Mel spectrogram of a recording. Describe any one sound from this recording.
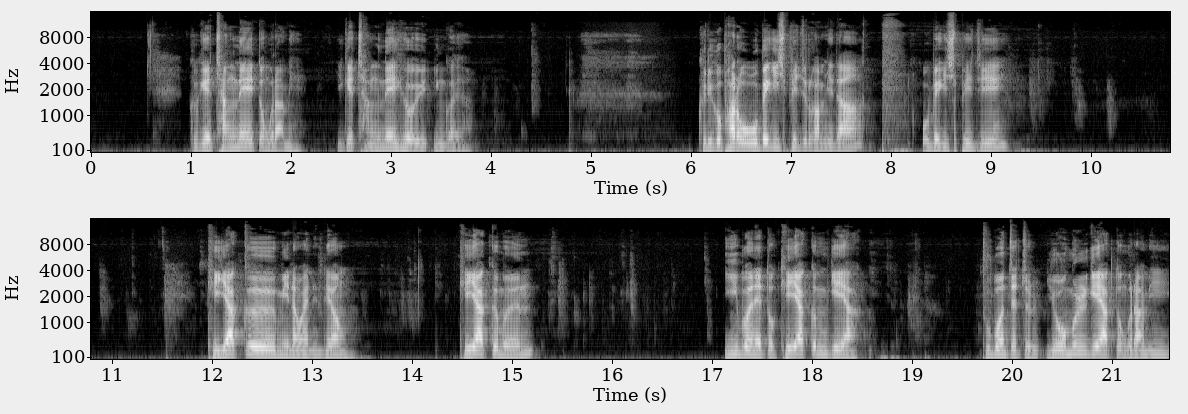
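A middle-aged man lectures into a microphone in short bursts, speaking with emphasis.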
